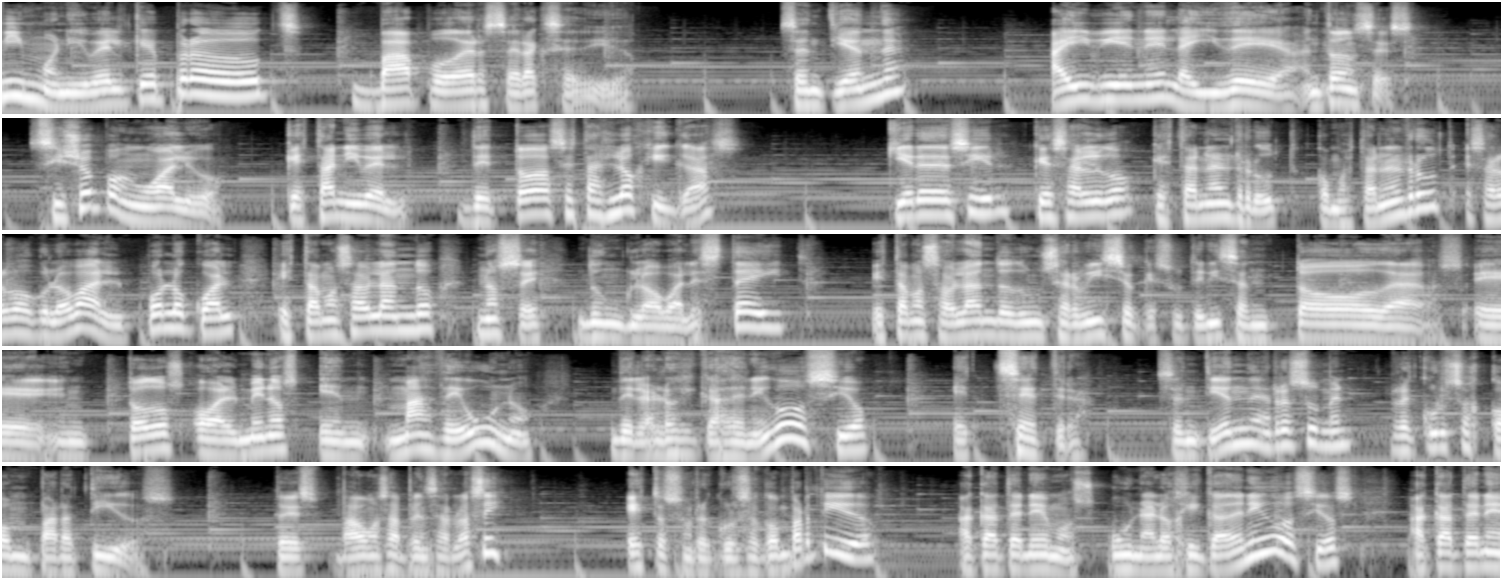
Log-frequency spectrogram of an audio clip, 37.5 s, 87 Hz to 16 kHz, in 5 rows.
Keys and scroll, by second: 0.0-0.4 typing, 1.9 Escape, 3.6 k, 8.3 shift+v, 9.2 Escape, 9.5-12.6 typing, 12.2 Escape, 14.4 j, 21.7-23.6 typing, 23.4 Escape, 25.4-28.5 typing, 26.1 Escape, 30.6-36.8 typing, 36.2 Escape.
